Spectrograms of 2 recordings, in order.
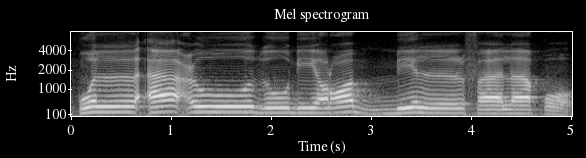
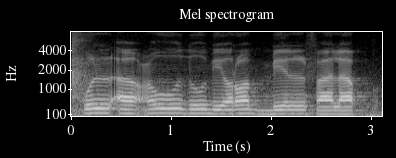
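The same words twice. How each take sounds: First: The final q ends with an echoing bounce. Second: The final q stops flat with no echo. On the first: The speaker calls it right. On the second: The speaker calls it wrong.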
